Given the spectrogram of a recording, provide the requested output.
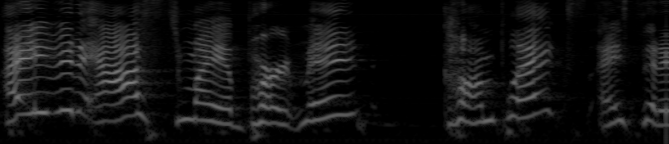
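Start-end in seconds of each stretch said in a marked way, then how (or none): none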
